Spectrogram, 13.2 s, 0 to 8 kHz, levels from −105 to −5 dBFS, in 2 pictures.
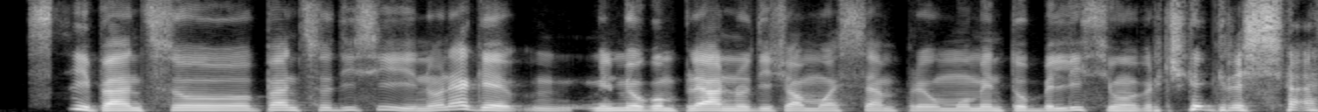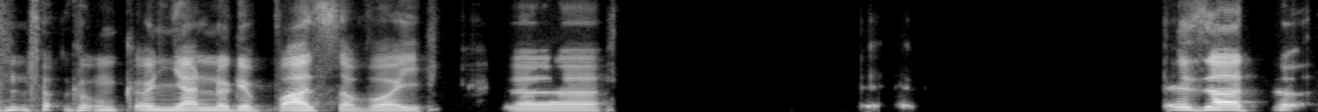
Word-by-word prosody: Sì, 225 -7 -2
penso 160 +1 +2
penso 170 0 -2
di 175 +2 -10
sì. 165 -4 -6
Non 155 +6 -3
è 245 +2 +5
che, 160 -8 +2
mhmm, 145 -2 -11
il 145 0 -1
mio 155 -1 +3
compleanno 150 0 +3
diciamo 135 -1 -3
è - - -4
sempre 135 0 -6
un 135 0 -4
momento 135 0 -2
bellissimo 140 -1 -3
perché 135 - -1
crescendo 165 0 -2
comunque 155 -1 -6
ogni 155 0 0
anno 150 0 +2
che 145 -1 0
passa 140 -2 +3
poi, 135 0 -1 0.4
uhm 140 0 0 1.3
E - - -11
e - - -15 1.3
esatto. 185 -1 +5
150 Hz, 135 wpm, -22 LUFS, 140-165 Hz, 1.3 s, è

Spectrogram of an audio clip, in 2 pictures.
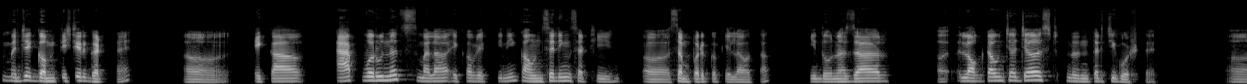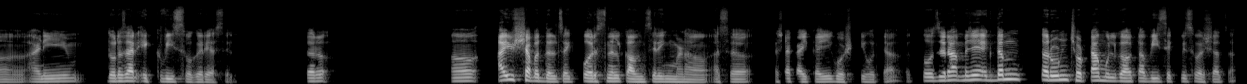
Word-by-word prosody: म्हणजे 180 +1 +1
गमतीशीर 155 +4 +4
घटना 130 -3 +1
आहे. - - -9 0.5
अ, 120 - -5 0.6
एका 140 +1 +3 0.5
ॲपवरूनच 190 +6 +4
मला 150 0 0
एका 145 +1 -6
व्यक्तीने 145 +3 -7
काउंसिलिंगसाठी 150 -3 -1 0.3
अ, 115 -2 -4
संपर्क 130 -2 +1
केला 115 -1 -5
होता, 110 0 -9 0.4
की 135 - -4
2000 140 +3 +1 0.5
अ, 130 - -9
लॉकडाउनच्या 170 +4 +1
जस्ट 195 +1 +3
नंतरची 145 -1 -4
गोष्ट 120 -4 -6
आहे - - -15 0.7
अ, 120 - -14 0.5
आणि 135 +3 -3 0.3
2021 145 -4 0
वगैरे 115 -1 -4
असेल. 105 - -10 0.8
तर 150 +1 0 1.3
अ, 155 - -4 0.4
आयुष्याबद्दलचं 160 -11 +5
एक 130 0 -7
पर्सनल 140 0 +2
काउन्सिलिंग 130 0 0
म्हणा, 120 -1 -4 0.2
असं 120 -1 -6 0.3
अशा 140 - -6
काही-काही 125 0 -2
गोष्टी 125 0 -7
होत्या. 115 -1 -10 0.3
तो 170 0 0
जरा 195 +2 +6
म्हणजे 200 +2 +3
एकदम 225 +5 +4 0.3
तरुण 205 +1 +6
छोटा 180 0 +5
मुलगा 160 -4 0
होता, 145 0 0
20-21 140 0 -5
वर्षाचा. 120 +2 -7
145 Hz, 120 wpm, -24 LUFS, 130-170 Hz, 1.3 s, जरा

